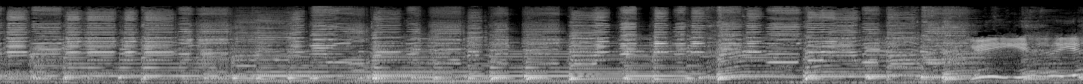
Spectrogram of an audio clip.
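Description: Blues harmonica played in a neck rack, wailing and bending notes over a steel-bodied resonator guitar played with a slide, in a Delta-blues instrumental break.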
